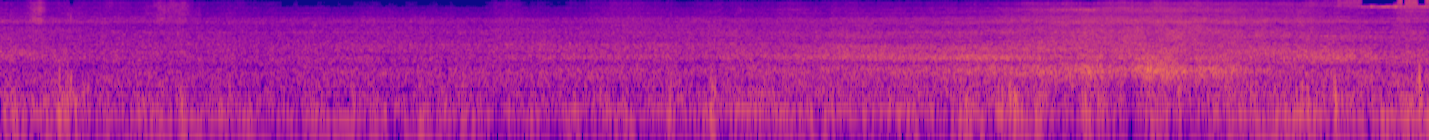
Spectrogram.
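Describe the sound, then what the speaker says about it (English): Wind buffets the microphone in a constant, rumbling roar during a night walk through a downtown street, with low gusty noise filling the whole stretch and no one speaking. "Get a little more windy right here for some reason."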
